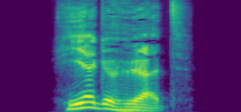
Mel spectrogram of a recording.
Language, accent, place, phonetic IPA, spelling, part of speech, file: German, Germany, Berlin, [ˈheːɐ̯ɡəˌhøːɐ̯t], hergehört, verb, De-hergehört.ogg
- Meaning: past participle of herhören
